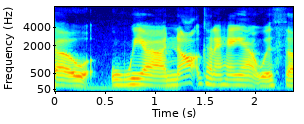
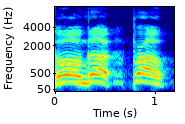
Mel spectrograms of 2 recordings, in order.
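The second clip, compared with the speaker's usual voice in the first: higher, quick, hyped gym bro; 4 semitones higher than usual. Acted. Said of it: "you have to say in the bro voice".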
